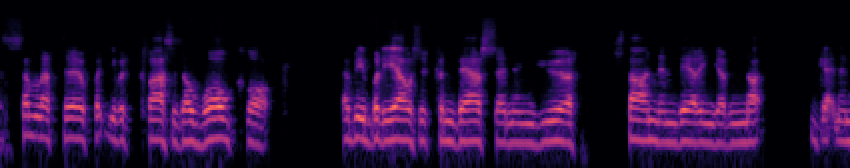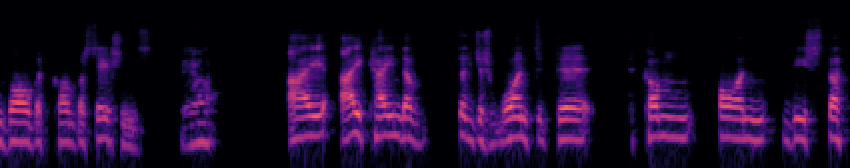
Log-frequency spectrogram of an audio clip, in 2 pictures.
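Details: Stuttering (stammering) in an adult man from north-east England who has stammered since very early childhood, formerly covert and never severe; part-word and word repetitions are heard in this stretch.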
